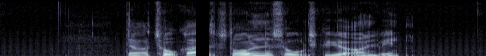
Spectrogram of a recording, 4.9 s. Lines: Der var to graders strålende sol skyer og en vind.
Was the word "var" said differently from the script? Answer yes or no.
no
